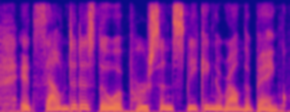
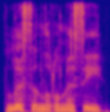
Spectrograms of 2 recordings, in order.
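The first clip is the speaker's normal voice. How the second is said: low, stern warning; stern, lowered voice; 4 semitones lower, faster than usual. A narrator's reading. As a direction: sternly put her in her place, keeping the voice down. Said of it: "he said sternly, but still kept his voice lowered".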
